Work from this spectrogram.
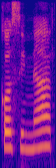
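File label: "cocinar", Spanish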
